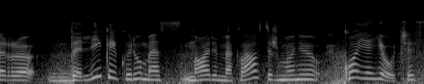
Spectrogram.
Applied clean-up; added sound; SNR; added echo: none; none; none; none.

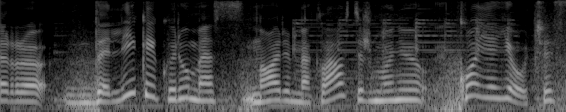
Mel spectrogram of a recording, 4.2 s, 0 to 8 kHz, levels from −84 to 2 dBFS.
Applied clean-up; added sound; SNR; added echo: none; Electric guitar; 20 dB; none.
